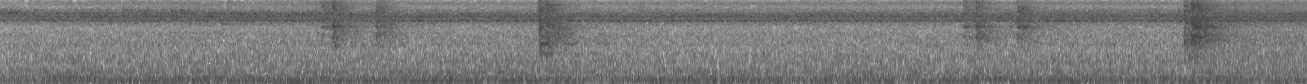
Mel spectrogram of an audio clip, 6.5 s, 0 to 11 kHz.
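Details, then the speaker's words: 1969 Schindler lift, recorded in the top-floor motor room during up and down runs; steady low motor hum with sharp switch clicks; lift motor running normally. "it's the sound of the motor that I'd like you to listen to it gives you a clue to what the device does on the end of the motor"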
